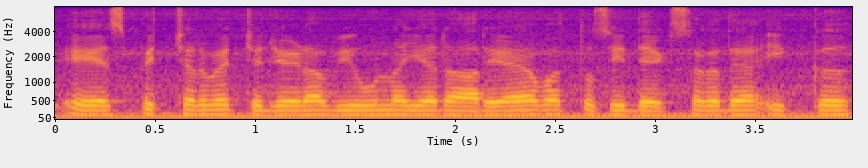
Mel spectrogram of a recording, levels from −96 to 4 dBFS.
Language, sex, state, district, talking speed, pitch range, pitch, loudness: Punjabi, male, Punjab, Kapurthala, 210 wpm, 120-125 Hz, 125 Hz, -13 LUFS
